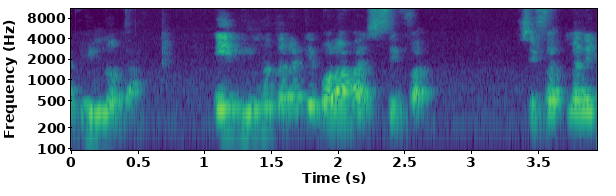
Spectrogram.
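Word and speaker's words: ث: এবার যদি আমরা সাতে যাই, সা, জিহ্বার আগাটা এসে দাঁতের আগার সঙ্গে লাগবে।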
